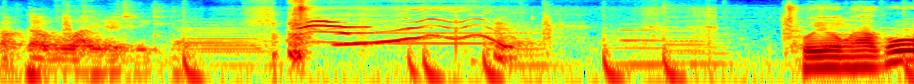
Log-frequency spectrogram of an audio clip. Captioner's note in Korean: 야옹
